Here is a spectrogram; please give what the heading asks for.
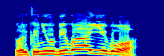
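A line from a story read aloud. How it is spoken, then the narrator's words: Shout after someone. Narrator (Russian): крикнул Гидеон вслед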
